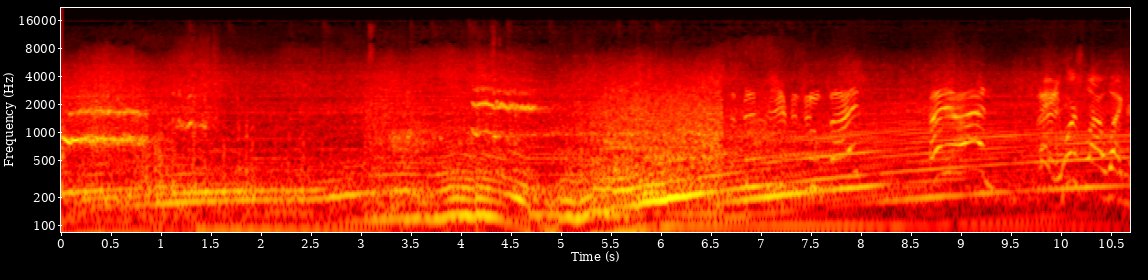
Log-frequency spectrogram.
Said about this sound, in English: I just saw some guy drive Lyle's car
